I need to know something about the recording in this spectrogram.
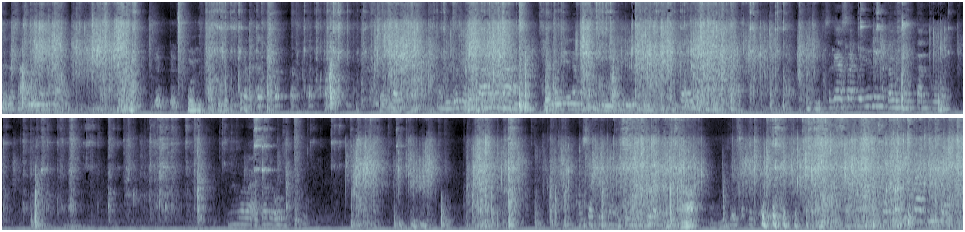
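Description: Plastic tiles clack and rattle as hands shuffle them across a table.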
